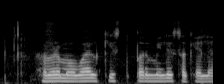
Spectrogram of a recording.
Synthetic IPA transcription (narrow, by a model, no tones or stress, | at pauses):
həmɾamoːbaɪlkɪst̪pəɾmɪlesəkel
